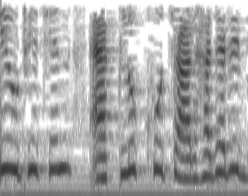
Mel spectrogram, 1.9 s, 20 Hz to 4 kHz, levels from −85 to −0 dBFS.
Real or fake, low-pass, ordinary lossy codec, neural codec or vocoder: real; 3.6 kHz; none; none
